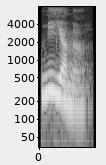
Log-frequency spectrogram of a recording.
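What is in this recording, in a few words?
"миянӧ", Komi, female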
